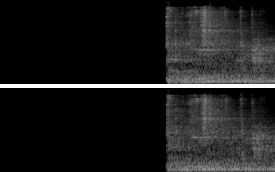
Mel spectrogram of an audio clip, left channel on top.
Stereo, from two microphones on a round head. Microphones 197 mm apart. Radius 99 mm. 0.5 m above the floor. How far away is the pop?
No pop in this recording.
